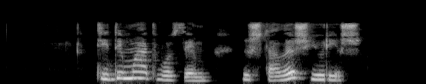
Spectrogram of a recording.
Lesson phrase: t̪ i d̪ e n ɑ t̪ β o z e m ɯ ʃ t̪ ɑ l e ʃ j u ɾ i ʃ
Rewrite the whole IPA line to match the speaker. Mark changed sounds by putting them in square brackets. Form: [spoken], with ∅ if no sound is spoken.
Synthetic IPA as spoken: t̪ i d̪ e [m] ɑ t̪ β o z e m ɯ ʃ t̪ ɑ l e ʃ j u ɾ i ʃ

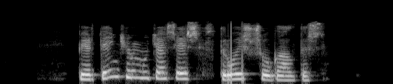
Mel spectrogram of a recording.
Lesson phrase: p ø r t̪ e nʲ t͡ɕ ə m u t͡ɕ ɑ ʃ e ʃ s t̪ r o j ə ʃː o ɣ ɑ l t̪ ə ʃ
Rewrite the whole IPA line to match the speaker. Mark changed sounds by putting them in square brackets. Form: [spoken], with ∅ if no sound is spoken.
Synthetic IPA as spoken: p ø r t̪ e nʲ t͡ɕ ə m u t͡ɕ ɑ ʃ e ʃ s t̪ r o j ə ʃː o ɣ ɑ l t̪ ə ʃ

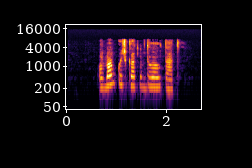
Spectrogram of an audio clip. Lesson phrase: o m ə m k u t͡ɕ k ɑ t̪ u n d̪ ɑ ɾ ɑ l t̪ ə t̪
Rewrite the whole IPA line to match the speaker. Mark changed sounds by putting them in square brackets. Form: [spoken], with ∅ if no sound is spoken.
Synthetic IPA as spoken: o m [ɑ] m k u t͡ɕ k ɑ t̪ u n d̪ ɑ [l] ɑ l t̪ [ɑ] t̪

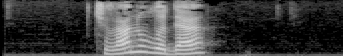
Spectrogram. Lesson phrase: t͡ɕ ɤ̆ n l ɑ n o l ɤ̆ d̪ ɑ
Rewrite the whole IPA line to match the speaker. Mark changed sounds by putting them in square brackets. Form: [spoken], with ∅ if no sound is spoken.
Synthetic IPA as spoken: t͡ɕ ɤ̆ [∅] l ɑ n [u] l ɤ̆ d̪ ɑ

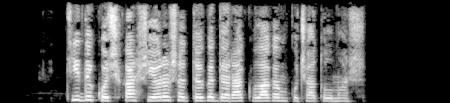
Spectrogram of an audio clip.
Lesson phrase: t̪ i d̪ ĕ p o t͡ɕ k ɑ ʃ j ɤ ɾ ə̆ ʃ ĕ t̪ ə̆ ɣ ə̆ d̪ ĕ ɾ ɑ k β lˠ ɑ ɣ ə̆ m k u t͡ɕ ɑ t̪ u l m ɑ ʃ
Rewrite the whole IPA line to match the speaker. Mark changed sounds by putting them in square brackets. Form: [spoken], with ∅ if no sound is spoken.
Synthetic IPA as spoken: t̪ i d̪ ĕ [k] o t͡ɕ k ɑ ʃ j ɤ ɾ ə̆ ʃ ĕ t̪ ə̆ ɣ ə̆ d̪ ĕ ɾ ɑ k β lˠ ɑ ɣ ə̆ m k u t͡ɕ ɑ t̪ u l m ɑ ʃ

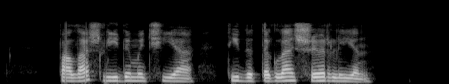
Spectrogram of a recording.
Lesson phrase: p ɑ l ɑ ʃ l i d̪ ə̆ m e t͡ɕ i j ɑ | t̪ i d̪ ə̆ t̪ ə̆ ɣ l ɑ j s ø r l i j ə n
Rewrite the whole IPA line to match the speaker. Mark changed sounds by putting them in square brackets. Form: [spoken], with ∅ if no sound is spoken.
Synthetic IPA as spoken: p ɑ l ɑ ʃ l i d̪ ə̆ m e t͡ɕ i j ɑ | t̪ i d̪ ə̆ t̪ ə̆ ɣ l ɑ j [ʃ] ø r l i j ə n

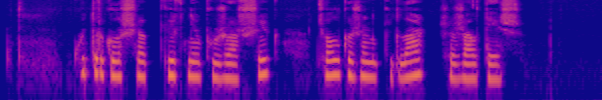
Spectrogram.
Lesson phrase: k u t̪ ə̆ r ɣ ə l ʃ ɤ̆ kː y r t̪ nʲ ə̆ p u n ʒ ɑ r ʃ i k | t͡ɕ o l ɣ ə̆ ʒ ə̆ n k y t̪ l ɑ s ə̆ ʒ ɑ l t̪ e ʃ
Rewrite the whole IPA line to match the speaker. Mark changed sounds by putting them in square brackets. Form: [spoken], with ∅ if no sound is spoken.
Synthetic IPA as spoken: k u t̪ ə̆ r ɣ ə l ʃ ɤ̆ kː y r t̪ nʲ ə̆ p u [∅] ʒ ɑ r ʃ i k | t͡ɕ o l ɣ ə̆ ʒ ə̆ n k y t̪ l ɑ [ʃ] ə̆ ʒ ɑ l t̪ e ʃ

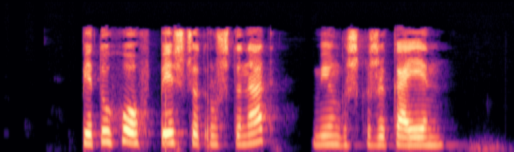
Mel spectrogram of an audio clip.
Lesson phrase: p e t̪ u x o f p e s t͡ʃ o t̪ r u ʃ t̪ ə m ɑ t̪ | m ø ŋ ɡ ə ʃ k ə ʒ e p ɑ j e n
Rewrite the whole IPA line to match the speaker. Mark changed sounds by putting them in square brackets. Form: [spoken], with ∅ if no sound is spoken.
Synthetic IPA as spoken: p e t̪ u x o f p e [ʃ] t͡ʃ o t̪ r u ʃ t̪ ə [n] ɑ t̪ | m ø ŋ ɡ ə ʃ k ə ʒ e [k] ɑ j e n

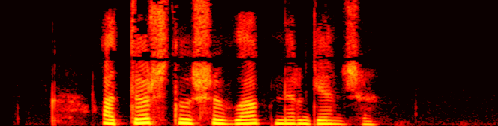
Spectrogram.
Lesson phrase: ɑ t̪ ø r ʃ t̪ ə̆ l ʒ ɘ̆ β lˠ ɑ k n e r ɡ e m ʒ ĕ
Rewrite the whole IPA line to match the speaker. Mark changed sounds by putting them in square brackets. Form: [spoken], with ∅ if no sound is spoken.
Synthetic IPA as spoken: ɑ t̪ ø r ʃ t̪ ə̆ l [ʃ] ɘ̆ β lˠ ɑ k n e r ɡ e [n] ʒ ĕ

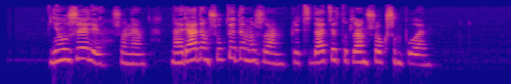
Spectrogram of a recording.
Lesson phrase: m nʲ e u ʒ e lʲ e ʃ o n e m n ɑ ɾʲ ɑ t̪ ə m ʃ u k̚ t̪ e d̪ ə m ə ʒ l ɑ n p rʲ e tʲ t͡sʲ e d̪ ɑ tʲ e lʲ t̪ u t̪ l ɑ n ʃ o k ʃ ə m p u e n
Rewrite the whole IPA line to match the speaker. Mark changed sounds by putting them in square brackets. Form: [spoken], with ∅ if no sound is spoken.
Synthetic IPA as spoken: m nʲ e u ʒ e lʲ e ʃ o n e m n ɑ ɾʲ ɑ [d̪] ə m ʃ u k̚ t̪ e d̪ ə m ə ʒ l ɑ n p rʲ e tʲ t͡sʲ e d̪ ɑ tʲ e lʲ t̪ u t̪ l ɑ n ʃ o k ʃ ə m p u e n

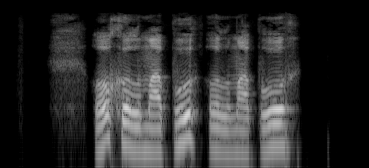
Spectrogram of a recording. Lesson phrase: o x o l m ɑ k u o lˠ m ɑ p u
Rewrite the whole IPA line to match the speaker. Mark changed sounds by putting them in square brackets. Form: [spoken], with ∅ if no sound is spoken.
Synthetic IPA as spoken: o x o l m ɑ [p] u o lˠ m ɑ p u

